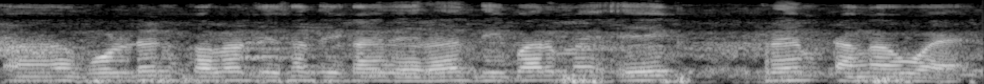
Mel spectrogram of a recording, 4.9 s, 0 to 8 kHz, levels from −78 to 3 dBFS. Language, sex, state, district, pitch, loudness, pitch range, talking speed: Hindi, male, Gujarat, Valsad, 145 Hz, -16 LUFS, 140-150 Hz, 185 wpm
